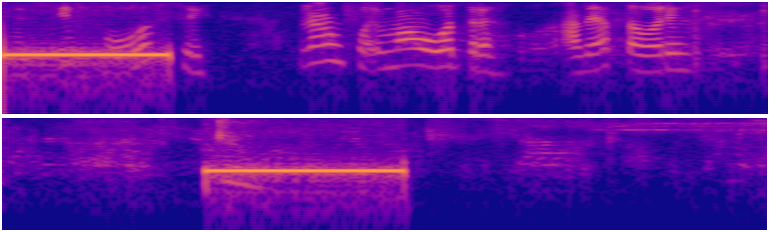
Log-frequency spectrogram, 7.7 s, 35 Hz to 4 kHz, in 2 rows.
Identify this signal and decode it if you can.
Ringback tone (Europe, 425 Hz), with speech.
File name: out- -2015- - - .6200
